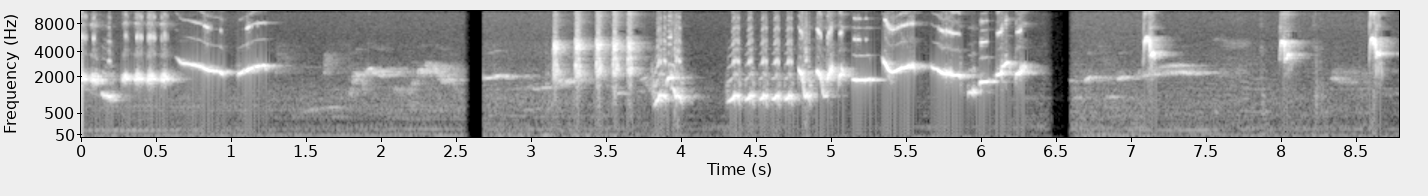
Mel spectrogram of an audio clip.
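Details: White-rumped shama (murai batu) singing to provoke other shamas into song: a varied run of clear whistled phrases, sharp rising and falling notes and buzzy trills, in loud bursts split by brief pauses.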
